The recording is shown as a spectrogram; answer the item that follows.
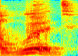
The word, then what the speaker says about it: would: tempo explicando é a would. Would, parece a pronúncia do Wood do Toy Story, né? Mas é would. O spelling é W-O-U-L-D. W-O-U-L-D, would.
